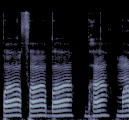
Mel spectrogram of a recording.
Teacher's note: प वर्ग की अगर बात करें तो ये होठों को स्पर्श करने वाले हैं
